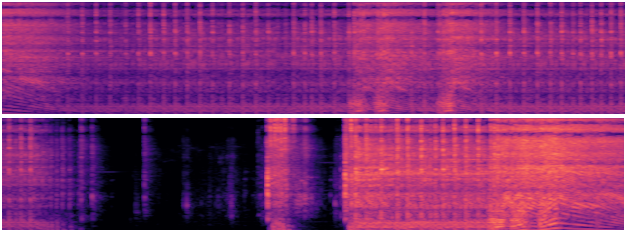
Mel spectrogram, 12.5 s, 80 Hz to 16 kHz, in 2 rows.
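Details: Stihl MS361 Farm Boss chainsaw with 20-inch bar: crisp, even high-pitched buzz that holds steady, stops briefly, then picks straight back up cleanly; saw runs healthy.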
